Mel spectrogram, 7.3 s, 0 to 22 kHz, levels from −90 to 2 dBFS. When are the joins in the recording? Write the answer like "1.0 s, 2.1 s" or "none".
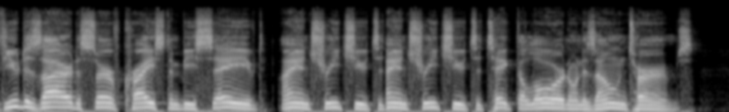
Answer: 2.7 s, 3.9 s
